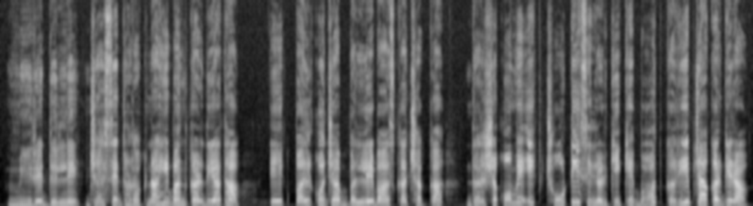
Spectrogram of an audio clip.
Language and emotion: Hindi, surprised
